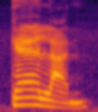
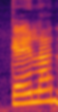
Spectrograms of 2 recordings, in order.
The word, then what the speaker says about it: kailan: You might hear some people say kailan. Sounds like an E, but it's technically spelled with an AI. Kailan ang blank.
